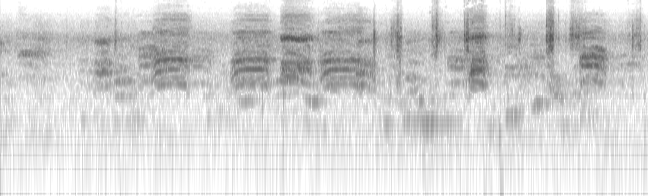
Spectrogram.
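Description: Crows cawing repeatedly in a series of short, harsh calls, with a few sharp clicks in the second half.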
